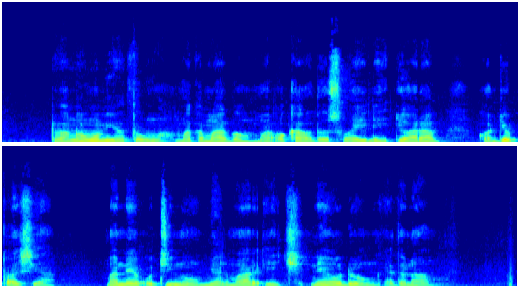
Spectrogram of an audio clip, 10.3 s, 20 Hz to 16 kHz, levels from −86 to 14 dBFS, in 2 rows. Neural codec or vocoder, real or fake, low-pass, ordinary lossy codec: codec, 44.1 kHz, 7.8 kbps, Pupu-Codec; fake; 14.4 kHz; MP3, 64 kbps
